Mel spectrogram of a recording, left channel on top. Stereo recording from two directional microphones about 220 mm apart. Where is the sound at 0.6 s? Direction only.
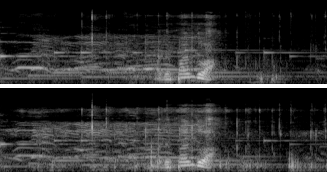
40° left (ahead or behind).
